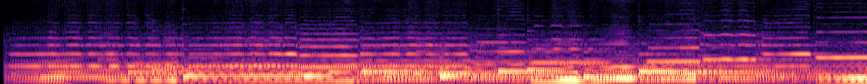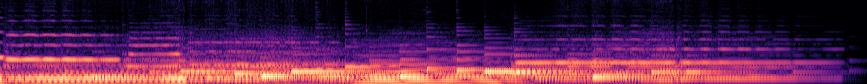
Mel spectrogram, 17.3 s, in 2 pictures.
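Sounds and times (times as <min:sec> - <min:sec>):
cello: 0:00.0 - 0:17.2
flute: 0:00.0 - 0:17.3
harp: 0:00.0 - 0:17.3.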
